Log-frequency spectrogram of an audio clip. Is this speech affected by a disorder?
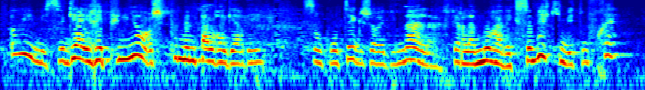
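No.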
